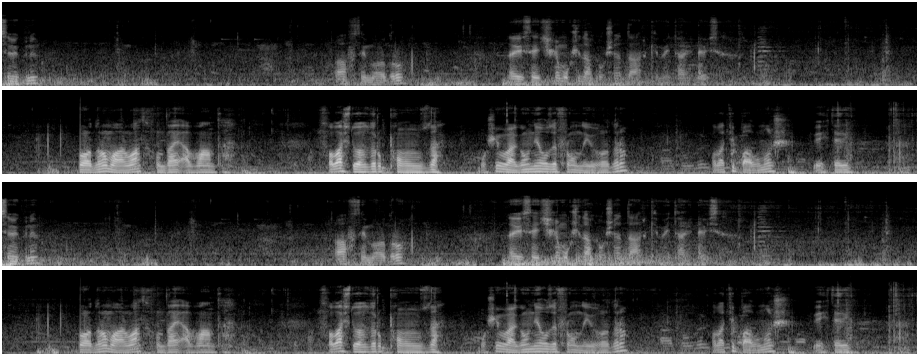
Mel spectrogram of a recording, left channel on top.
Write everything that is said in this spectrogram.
мекунем. Рафтем бародор. Нависен чӣ мошин дака боша дар комментар нависе. Бародор маълумот Hyundai Avanta. Солаш 2015. Мошин вагон 11 фронтаги бародор. Ҳолати балонош беҳтарин.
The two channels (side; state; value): both; normal; correlation 0.87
